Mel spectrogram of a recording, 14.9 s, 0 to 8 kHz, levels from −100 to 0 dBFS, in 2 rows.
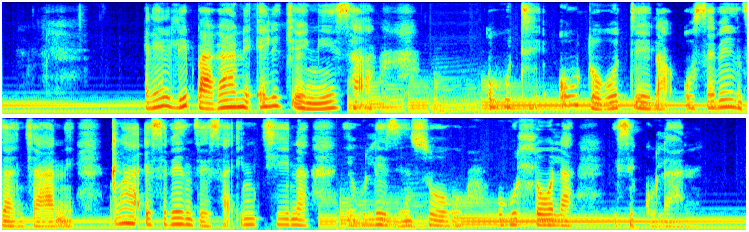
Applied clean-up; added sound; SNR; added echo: none; Guitar; 8 dB; none.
